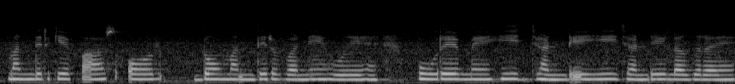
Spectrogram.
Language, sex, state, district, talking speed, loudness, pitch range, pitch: Hindi, female, Bihar, Jahanabad, 145 wpm, -27 LUFS, 225-245 Hz, 235 Hz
